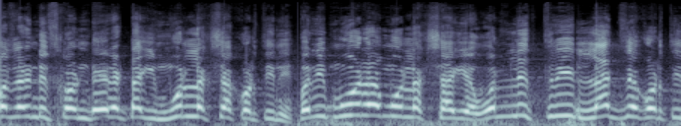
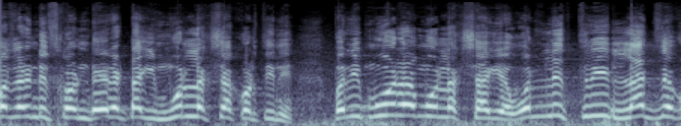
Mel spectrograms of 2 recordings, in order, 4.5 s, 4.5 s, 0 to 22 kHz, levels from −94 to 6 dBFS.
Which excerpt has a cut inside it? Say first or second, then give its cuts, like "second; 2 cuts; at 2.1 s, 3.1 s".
first; 1 cut; at 1.8 s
